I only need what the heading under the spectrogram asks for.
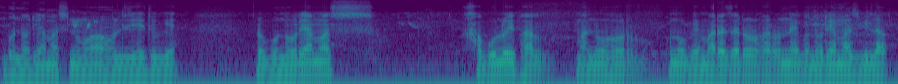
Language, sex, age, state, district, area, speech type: Assamese, male, 30-45, Assam, Barpeta, rural, spontaneous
